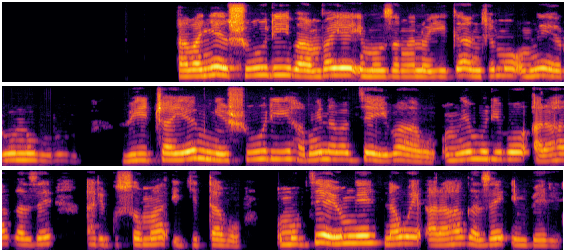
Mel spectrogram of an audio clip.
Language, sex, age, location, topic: Kinyarwanda, female, 50+, Nyagatare, education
